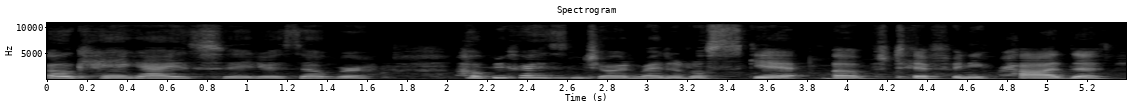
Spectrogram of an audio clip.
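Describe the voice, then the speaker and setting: A woman's voice: high voice, moderate pace, a little mellow, low-quality recording. A woman YouTuber casually wrapping up her role-play video with a light, chatty sign-off to her viewers.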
